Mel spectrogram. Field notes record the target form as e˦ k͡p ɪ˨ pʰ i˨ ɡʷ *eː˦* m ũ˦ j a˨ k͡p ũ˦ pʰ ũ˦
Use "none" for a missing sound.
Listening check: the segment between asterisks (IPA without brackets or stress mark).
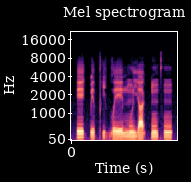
eː˨˦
